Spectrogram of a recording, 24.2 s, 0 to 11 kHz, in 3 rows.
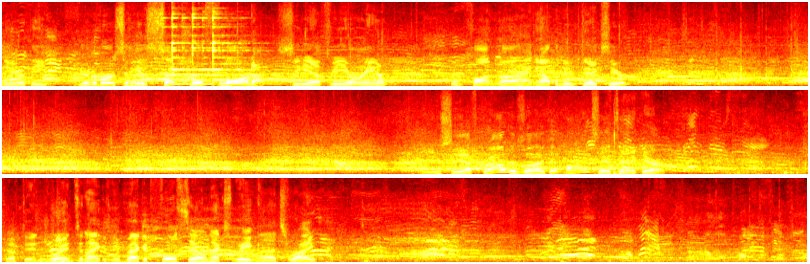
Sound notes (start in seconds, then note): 1.5 bell; 9.4 fans chanting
